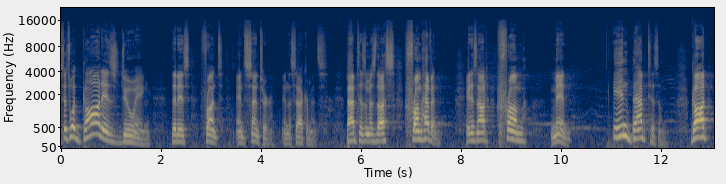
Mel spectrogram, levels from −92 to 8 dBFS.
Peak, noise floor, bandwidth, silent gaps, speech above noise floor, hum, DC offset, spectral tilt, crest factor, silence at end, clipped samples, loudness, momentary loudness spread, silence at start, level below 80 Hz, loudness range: -4 dBFS; -61 dBFS; 15.5 kHz; none; 36 dB; none; under 0.1%; -4 dB/octave; 22 dB; 0.1 s; under 0.1%; -25 LUFS; 19 LU; 0 s; -64 dBFS; 6 LU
